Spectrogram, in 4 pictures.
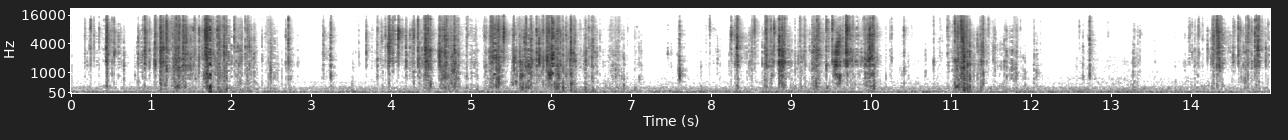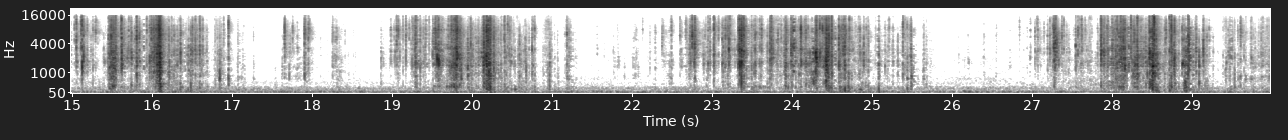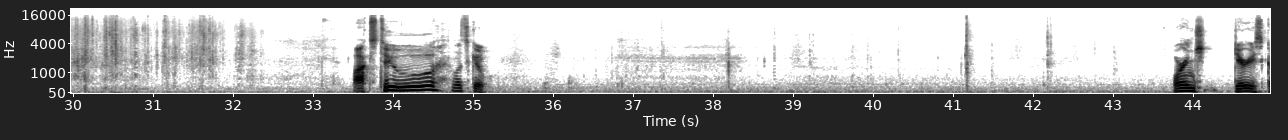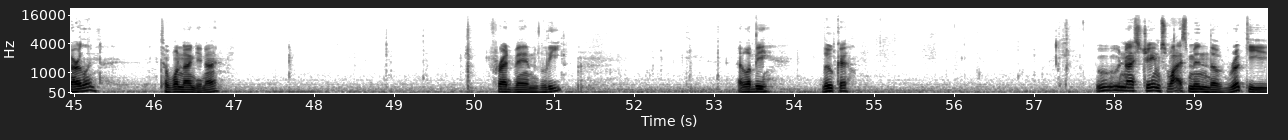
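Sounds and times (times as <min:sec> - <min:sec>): foil wrappers tearing and crinkling: 0:00.0 - 0:12.8, 0:13.4 - 0:25.8, 0:26.4 - 0:32.2
cards being handled: 0:48.2 - 0:57.7.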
